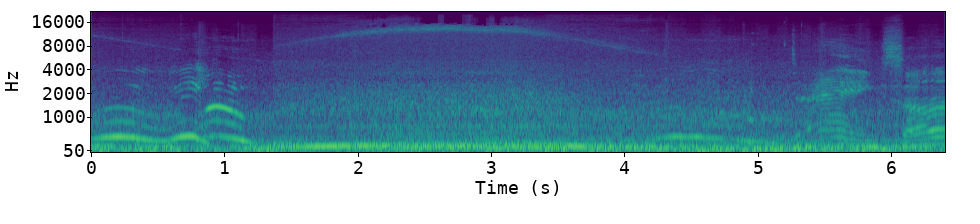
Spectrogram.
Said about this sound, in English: you can definitely hear that turbo a lot louder and it's a lot more crisp, dude, on that throttle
